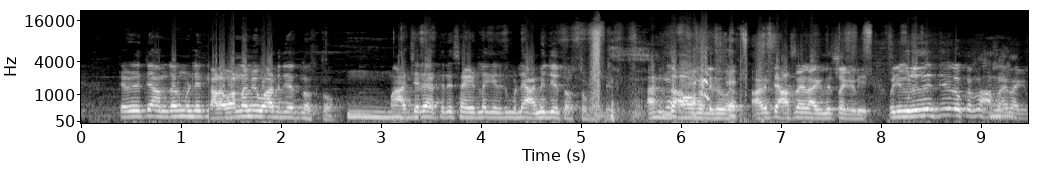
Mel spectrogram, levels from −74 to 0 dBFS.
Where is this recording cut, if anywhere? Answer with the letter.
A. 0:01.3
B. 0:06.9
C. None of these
A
